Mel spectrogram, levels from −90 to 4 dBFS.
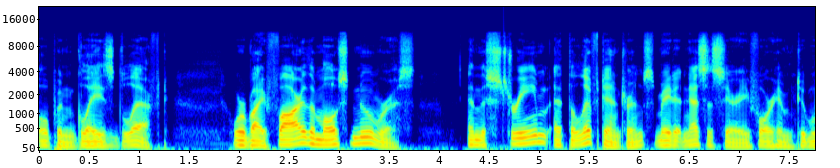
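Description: A speech clip with overlapping chunks. At 1.60 to 1.65 s and again at 4.65 to 4.70 s, about 48 ms of sound plays twice. Each join causes a brief stutter. The joins fall 3.0 s apart, which points to 3-second chunks starting early.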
